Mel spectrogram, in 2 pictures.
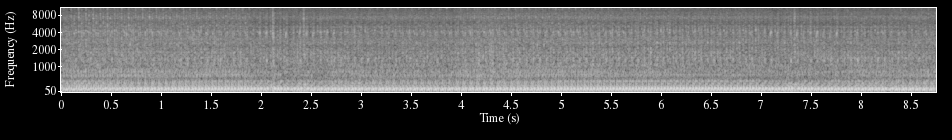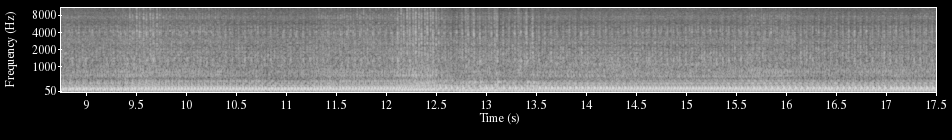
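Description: Harley-Davidson Fat Bob's Milwaukee-Eight 114 V-twin, breathing through a Vance & Hines full exhaust system, running at steady revs. The engine note changes briefly about twelve seconds in.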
